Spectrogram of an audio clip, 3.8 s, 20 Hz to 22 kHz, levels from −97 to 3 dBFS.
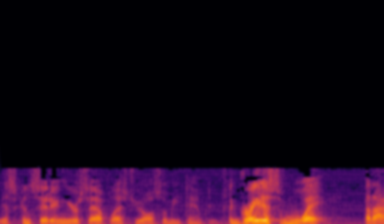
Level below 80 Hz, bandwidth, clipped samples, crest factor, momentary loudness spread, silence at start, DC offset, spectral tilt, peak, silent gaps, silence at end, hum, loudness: -56 dBFS; 5.8 kHz; under 0.1%; 18 dB; 22 LU; 0 s; under 0.1%; -8.5 dB/octave; -6 dBFS; none; 0 s; none; -23 LUFS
